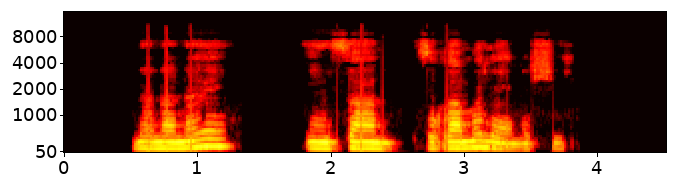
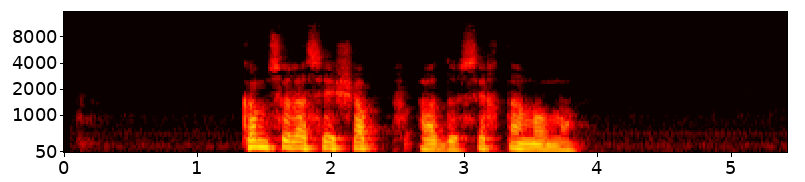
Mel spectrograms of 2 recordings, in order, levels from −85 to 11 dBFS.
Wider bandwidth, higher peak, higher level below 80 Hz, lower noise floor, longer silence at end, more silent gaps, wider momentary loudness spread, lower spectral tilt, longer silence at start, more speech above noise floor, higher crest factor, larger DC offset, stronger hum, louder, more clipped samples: about the same, 9.8 kHz vs 9 kHz; first, -2 dBFS vs -10 dBFS; first, -46 dBFS vs -54 dBFS; second, -60 dBFS vs -70 dBFS; second, 0.75 s vs 1.6 s; neither; first, 13 LU vs 8 LU; about the same, -7 dB/octave vs -8 dB/octave; second, 0.5 s vs 1.35 s; about the same, 45 dB vs 46 dB; about the same, 16 dB vs 18 dB; neither; second, none vs 60 Hz at -45 dBFS; first, -16 LUFS vs -25 LUFS; neither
